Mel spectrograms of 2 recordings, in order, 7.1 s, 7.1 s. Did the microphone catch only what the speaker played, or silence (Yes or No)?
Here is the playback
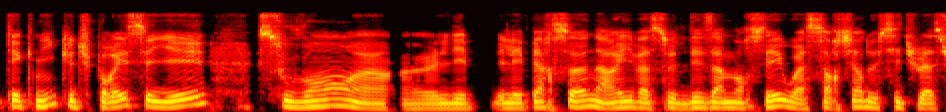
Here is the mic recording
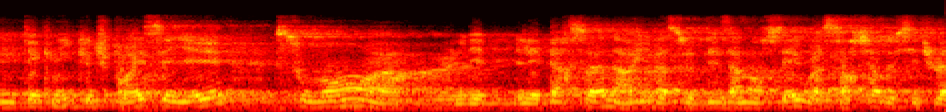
Yes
